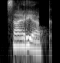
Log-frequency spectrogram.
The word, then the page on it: Syriac: Indian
